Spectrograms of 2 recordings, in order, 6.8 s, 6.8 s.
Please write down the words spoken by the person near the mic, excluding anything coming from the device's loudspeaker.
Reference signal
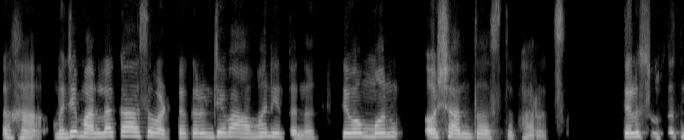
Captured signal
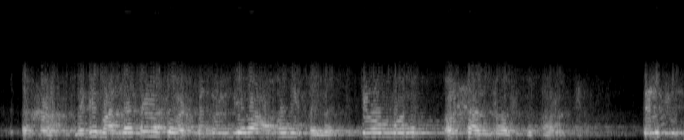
none

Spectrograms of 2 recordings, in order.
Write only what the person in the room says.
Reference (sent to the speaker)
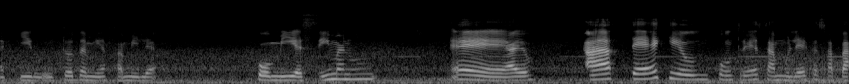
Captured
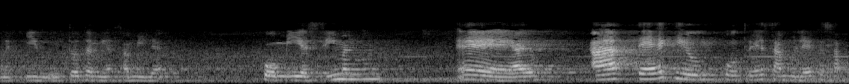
none

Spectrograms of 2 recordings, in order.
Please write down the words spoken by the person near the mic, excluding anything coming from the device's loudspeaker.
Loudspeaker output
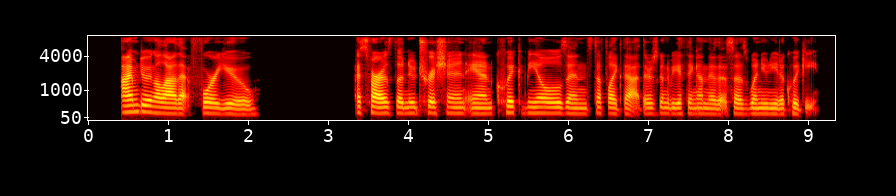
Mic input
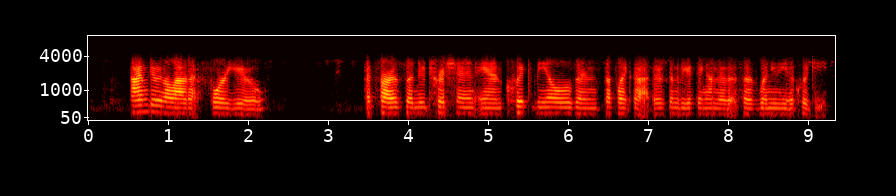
none

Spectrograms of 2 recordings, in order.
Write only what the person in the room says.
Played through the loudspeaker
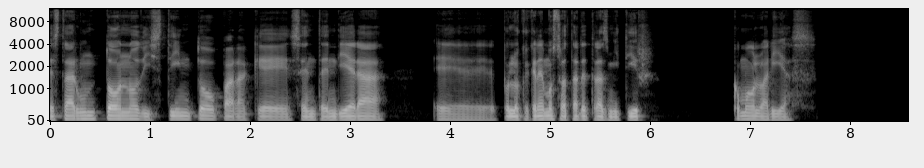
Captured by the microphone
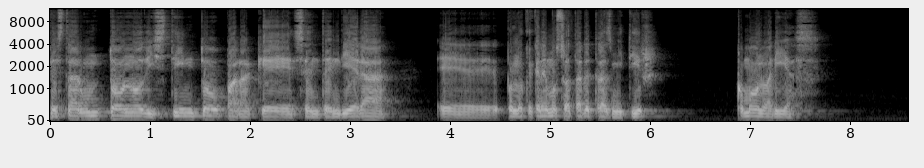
none

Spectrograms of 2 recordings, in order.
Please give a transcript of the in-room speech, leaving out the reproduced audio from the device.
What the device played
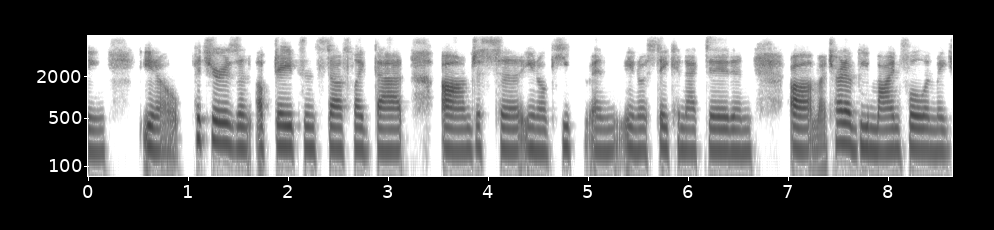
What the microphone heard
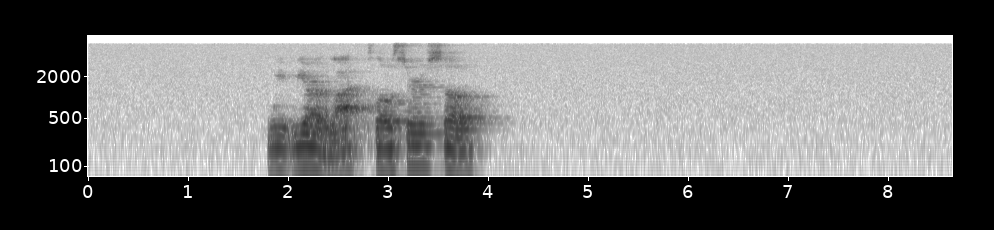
we we are a lot closer, so

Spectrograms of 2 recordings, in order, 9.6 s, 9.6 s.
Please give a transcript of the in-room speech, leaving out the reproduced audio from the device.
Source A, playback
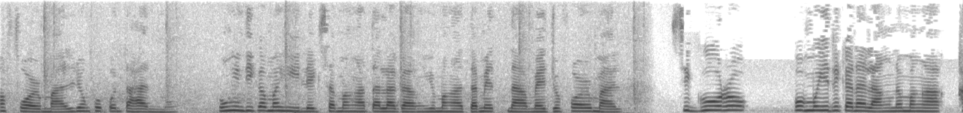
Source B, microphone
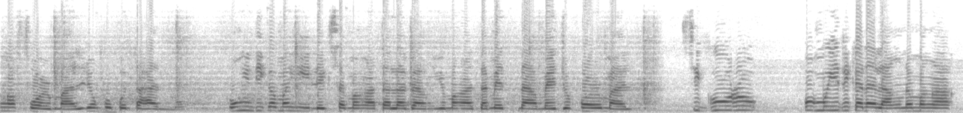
none

